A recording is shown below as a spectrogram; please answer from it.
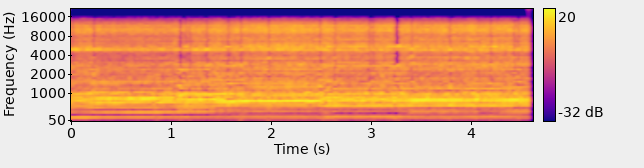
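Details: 1981 Yamaha XJ750 Seca inline-four, first run in a long time after carb work and clearing a tailpipe nest: note holds steady but dips and falters briefly as if starving for fuel, then picks up and keeps running; cause suspected, not confirmed.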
